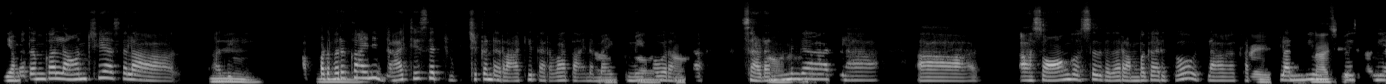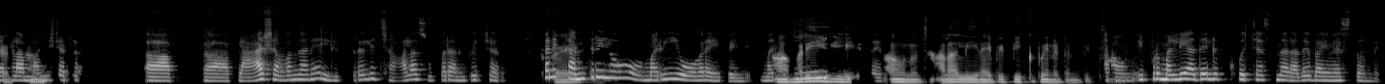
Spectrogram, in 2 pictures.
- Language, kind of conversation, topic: Telugu, podcast, హాలీవుడ్ లేదా బాలీవుడ్‌లో మీకు శైలి పరంగా ఎక్కువగా నచ్చే నటుడు లేదా నటి ఎవరు?
- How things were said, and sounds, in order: in English: "మైక్ మేకోవర్"; in English: "సడెన్‌గా"; in English: "సాంగ్"; other background noise; in English: "రైట్"; in English: "ఫ్లాష్"; in English: "లిటరల్లీ"; in English: "సూపర్"; in English: "రైట్"; in English: "ఓవర్"; in English: "లీన్"; in English: "లుక్‌కి"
